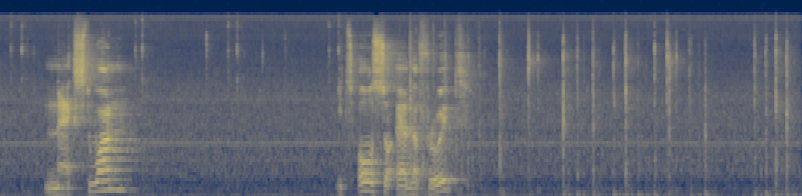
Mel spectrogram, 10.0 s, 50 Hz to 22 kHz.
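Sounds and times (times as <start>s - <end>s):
keyboard typing: 5.1s - 10.0s.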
